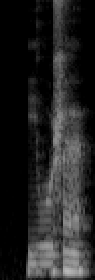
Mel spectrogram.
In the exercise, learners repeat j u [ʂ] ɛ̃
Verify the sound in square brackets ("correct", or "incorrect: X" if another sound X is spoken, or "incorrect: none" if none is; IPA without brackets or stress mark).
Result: correct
